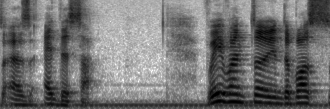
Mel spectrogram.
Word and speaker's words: Odessa: Ukraine city Odessa because that city is called pronounced as Adessa.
